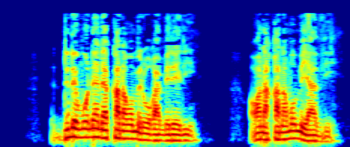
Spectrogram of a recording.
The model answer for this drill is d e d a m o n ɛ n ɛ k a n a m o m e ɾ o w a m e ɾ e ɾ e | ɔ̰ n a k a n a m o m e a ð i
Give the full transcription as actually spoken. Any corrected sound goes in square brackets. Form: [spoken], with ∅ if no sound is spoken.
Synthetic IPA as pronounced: d e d [e] m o n ɛ n ɛ k a n a m o m e ɾ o [ɣ] a m e ɾ e ɾ [i] | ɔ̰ n a k a n a m o m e a ð i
